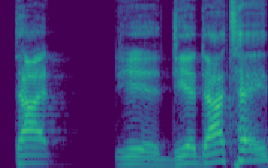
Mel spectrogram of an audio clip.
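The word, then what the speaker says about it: Dadiet: Diodate.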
